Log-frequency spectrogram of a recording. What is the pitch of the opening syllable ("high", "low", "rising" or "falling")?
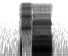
high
